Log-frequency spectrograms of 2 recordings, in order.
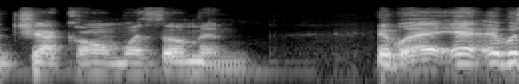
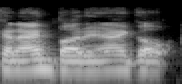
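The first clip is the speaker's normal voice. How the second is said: normal talking voice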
